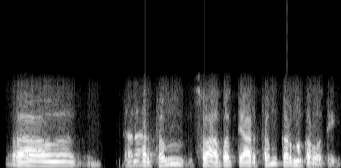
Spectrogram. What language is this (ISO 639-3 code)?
san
